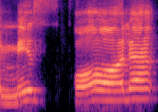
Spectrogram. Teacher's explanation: آگے مثقال میم کو سا سے ملانا ہے. میم کو سا سے جب ملائیں گے اور سا کو آپ نے بڑی احتیاط کرنا ہے، یہاں پر سین نہ ادا ہو، سا ہی ادا ہو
